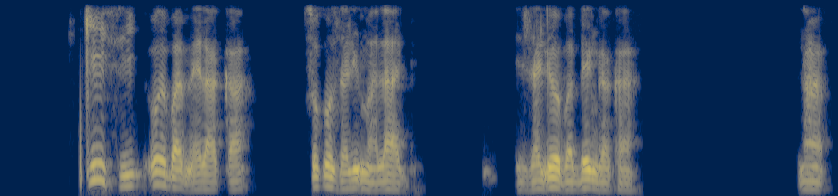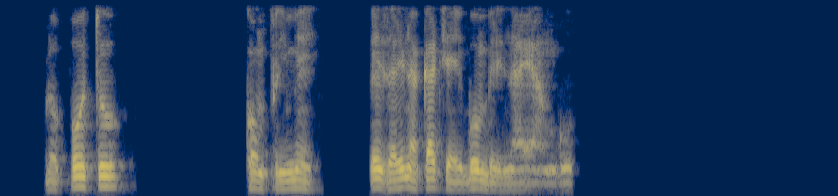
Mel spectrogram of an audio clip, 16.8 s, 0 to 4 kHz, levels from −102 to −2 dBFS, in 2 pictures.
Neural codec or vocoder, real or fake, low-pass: vocoder, 44.1 kHz, 80 mel bands, Vocos; fake; 3.6 kHz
